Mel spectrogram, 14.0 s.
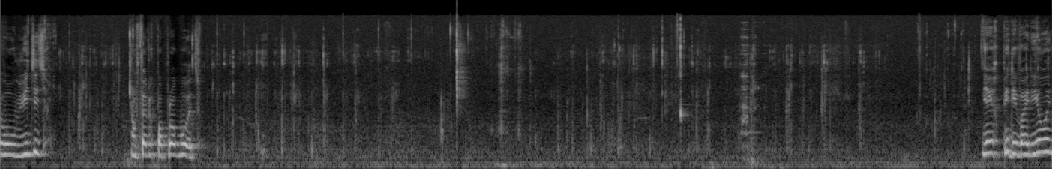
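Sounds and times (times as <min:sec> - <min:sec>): wet mouth clicks chewing: 0:02.6 - 0:13.0.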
